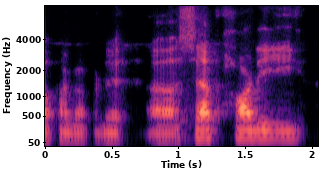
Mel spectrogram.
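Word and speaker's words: Sephardi: He was descended from a rabbitical I don't know if I remember it uh Seph Hardy is how you pronounce it s e p h a r di line with roots in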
